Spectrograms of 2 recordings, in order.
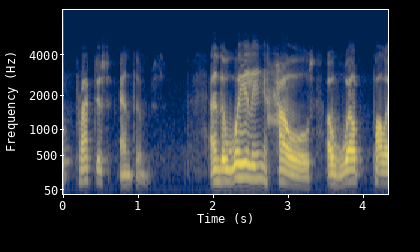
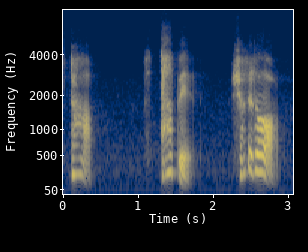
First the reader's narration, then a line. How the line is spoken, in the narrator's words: in stunned shock at the sight of their empty, joyless actions, he cried out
